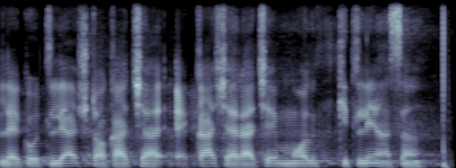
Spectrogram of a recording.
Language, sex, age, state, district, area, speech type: Goan Konkani, male, 18-30, Goa, Quepem, rural, read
